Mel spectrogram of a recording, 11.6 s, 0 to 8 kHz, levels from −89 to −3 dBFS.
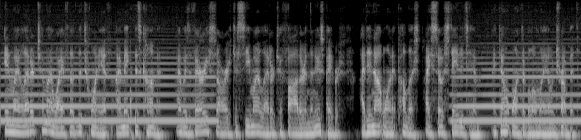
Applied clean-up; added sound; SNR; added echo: none; Wind instrument, woodwind instrument; 3 dB; reverberation time 0.4 s.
